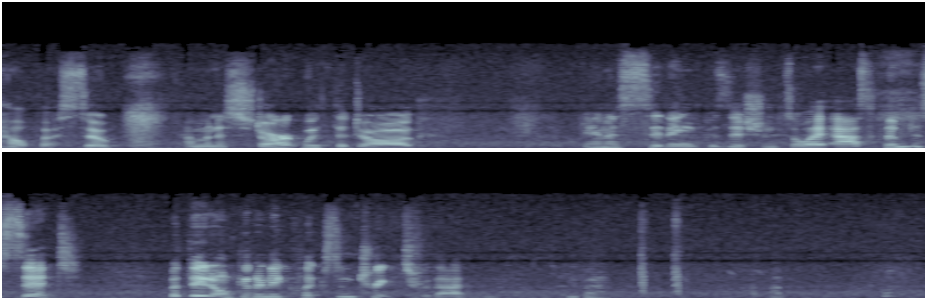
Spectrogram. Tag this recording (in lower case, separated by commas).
speech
